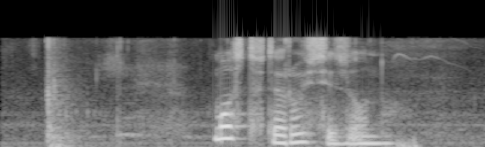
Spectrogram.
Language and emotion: Russian, sad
